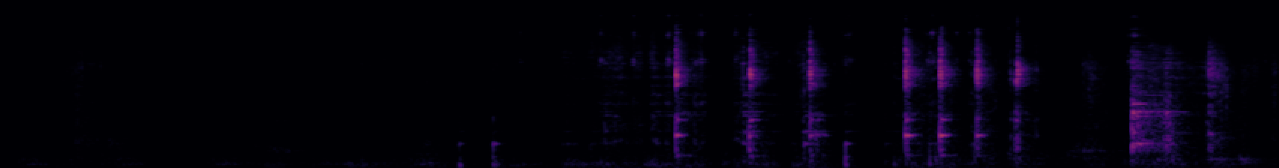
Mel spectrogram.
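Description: Small bowl of spices knocked against a steel pot while being emptied onto mashed potato: after a nearly silent start, a run of quick light taps and clicks, about three a second, begins around the middle.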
